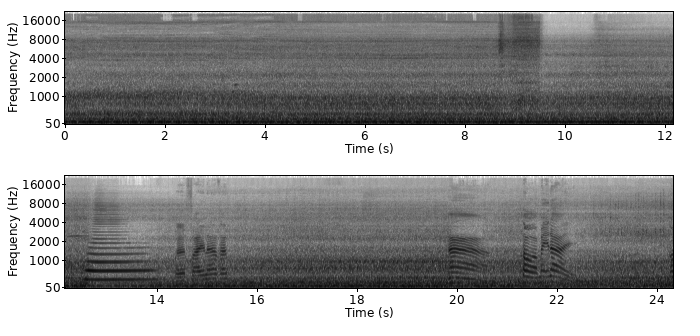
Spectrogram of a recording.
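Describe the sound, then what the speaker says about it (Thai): A freight train's diesel locomotive begins to move off at night, giving a steady, heavy engine rumble with brief hisses and short voices in the background. "รถเคลื่อนตัวแล้วครับ"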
